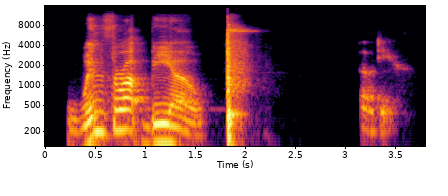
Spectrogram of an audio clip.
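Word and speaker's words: Bejou: is your name winthrop b.o oh dear it's spelled b-e-j-o-u isn't that bitchu no it's b.o it's french let's list your strengths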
